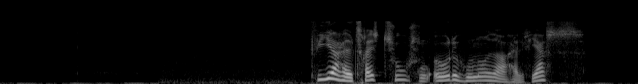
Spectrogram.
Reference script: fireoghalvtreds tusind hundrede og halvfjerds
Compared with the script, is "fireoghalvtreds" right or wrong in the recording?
right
